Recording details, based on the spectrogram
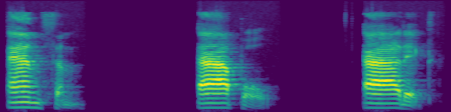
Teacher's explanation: Yo estoy enfatizando la primera y la segunda no se enfatiza tanto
